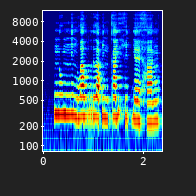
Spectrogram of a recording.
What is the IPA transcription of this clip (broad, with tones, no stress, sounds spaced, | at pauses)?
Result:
n uː˧ m n i˨˩ n w a˧ w r ɯ˧ a̯ ʔ i˨˩ n k a˥˩ j h i˨˩ t̚ j ɛː˩˦ h a˦˥ ŋ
